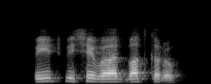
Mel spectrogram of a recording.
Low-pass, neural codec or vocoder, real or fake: 5.4 kHz; codec, 24 kHz, 0.5 kbps, DualCodec; fake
